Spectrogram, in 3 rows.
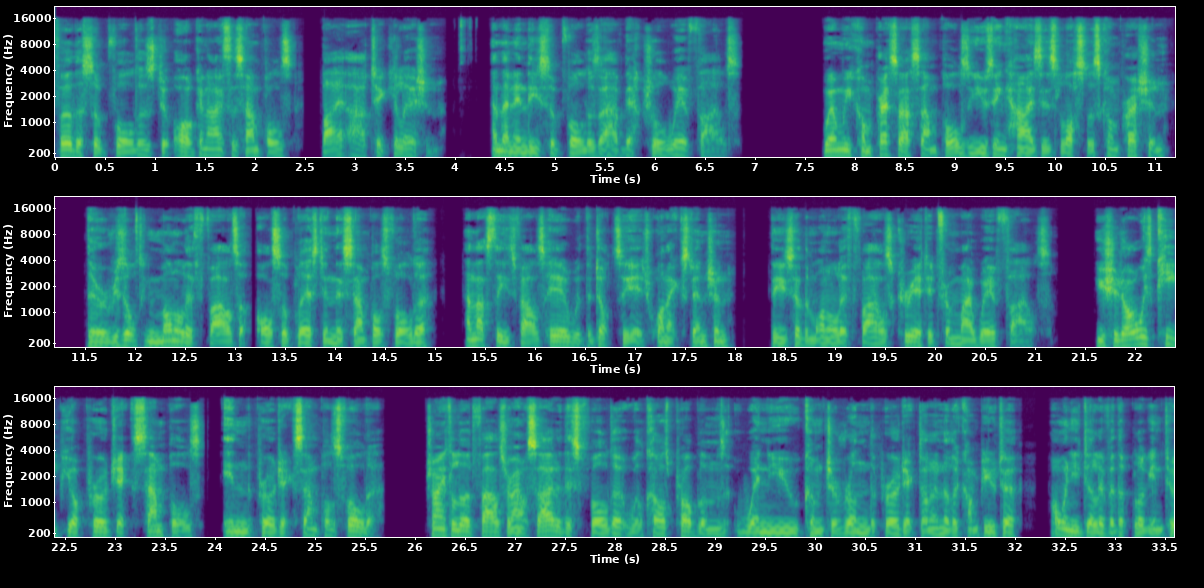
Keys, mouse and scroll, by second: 3.9 click, 4.0 click.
